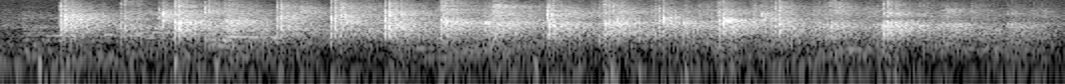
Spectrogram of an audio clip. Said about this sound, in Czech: Potlesk.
